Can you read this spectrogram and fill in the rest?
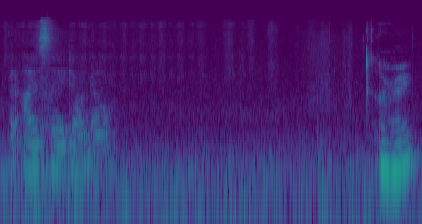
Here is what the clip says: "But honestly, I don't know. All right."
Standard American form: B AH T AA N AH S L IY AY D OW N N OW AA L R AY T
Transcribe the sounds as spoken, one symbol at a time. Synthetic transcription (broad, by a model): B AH T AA AH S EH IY AY D OW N N OW AA L R AY T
